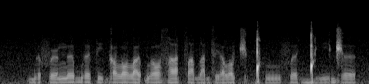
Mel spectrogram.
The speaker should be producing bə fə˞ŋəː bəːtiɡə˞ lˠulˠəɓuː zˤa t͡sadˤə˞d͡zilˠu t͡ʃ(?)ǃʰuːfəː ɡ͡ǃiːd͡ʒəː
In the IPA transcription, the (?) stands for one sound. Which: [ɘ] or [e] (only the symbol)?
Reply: ɘ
